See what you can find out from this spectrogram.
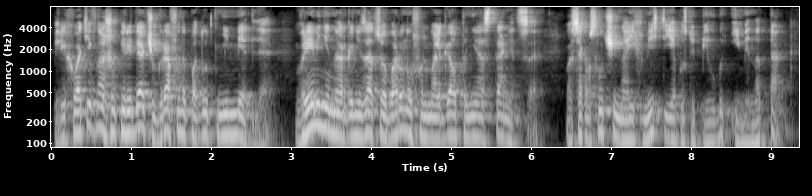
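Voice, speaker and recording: A man's voice: mid-range voice, fast, few pauses, natural voice. A man reading an audiobook voices a cunning, sardonic male dictator, sly and mocking in tone. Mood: scheming. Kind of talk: audiobook character voice. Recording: dull roomy audio, distant mic.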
